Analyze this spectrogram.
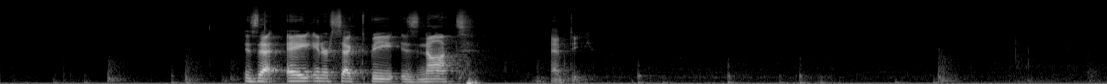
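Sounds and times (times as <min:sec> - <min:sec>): marker writing on whiteboard: 0:00.0 - 0:02.6, 0:04.7 - 0:11.0.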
